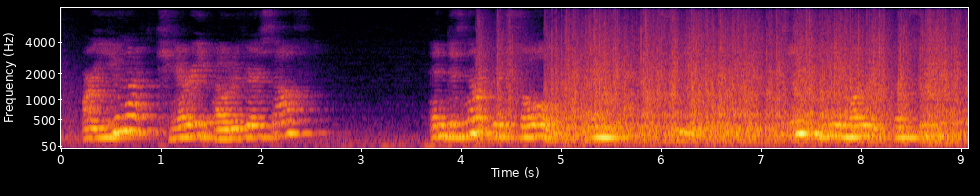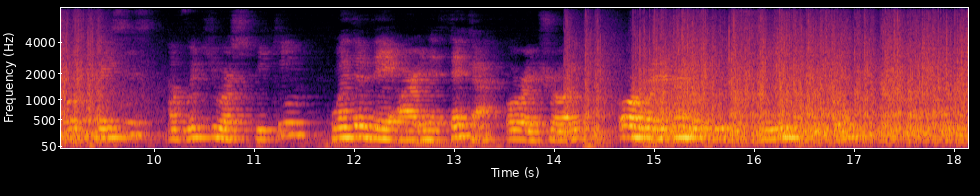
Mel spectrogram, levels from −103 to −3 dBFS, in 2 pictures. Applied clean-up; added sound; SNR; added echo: none; Gunshot, gunfire / Fireworks; 7 dB; reverberation time 0.6 s.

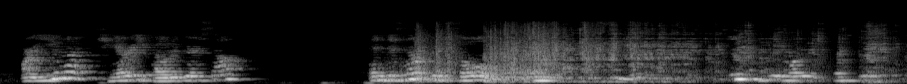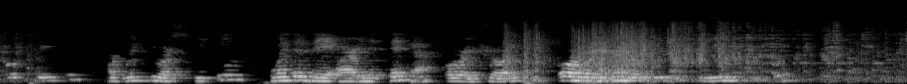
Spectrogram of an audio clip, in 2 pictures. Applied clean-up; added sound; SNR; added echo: classical method WPE with log-MMSE.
